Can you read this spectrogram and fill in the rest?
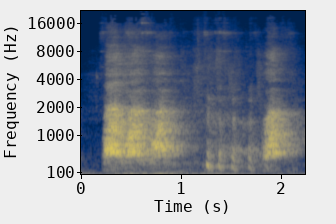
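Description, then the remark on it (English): A dog, Bosley, barks loud, letting out three drawn-out, excited barks in quick succession with short pauses between them. “No, just a crazed dog.”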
